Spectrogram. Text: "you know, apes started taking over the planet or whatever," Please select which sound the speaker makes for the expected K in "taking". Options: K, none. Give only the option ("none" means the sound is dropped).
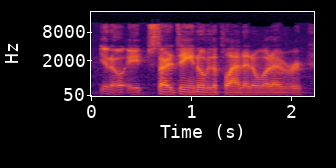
none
